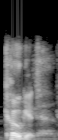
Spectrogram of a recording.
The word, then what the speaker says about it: Kogut: It's Kogut.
